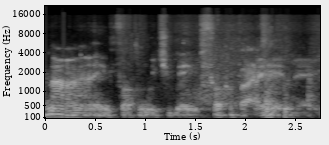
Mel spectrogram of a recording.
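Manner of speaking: whispered, blunt, dismissive brush-off tone. Retelling a wrestler brushing off the boss: Stone Cold impression. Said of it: "Stone Cold, like".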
